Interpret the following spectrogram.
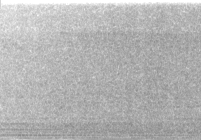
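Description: Diesel locomotive running as it draws in: a steady low engine hum with a hiss over it.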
